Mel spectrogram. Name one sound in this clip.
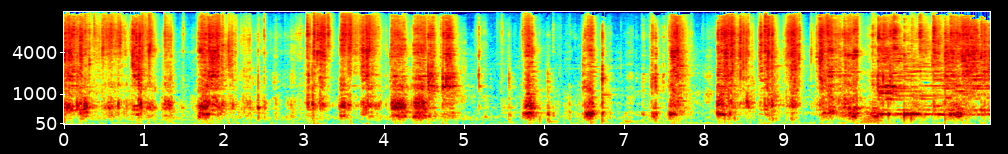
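A metal bowl scrapes and clatters on concrete.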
